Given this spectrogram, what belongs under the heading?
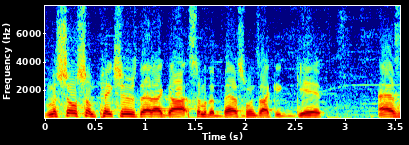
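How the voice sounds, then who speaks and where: Music plays in the background behind a man. His pitch varies in an ordinary way. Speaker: wrestling fan YouTuber. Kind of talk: casual talk to camera.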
